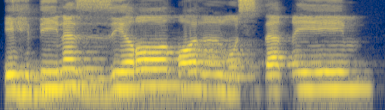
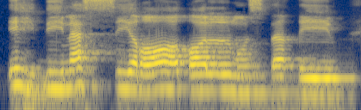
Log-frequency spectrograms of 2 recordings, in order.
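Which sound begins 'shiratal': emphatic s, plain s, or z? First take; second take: z; plain s. First: The word begins with a z sound. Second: The word begins with a plain s sound. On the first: "mengganti huruf shad jadi huruf za" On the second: "huruf shadnya diganti jadi huruf sin"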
